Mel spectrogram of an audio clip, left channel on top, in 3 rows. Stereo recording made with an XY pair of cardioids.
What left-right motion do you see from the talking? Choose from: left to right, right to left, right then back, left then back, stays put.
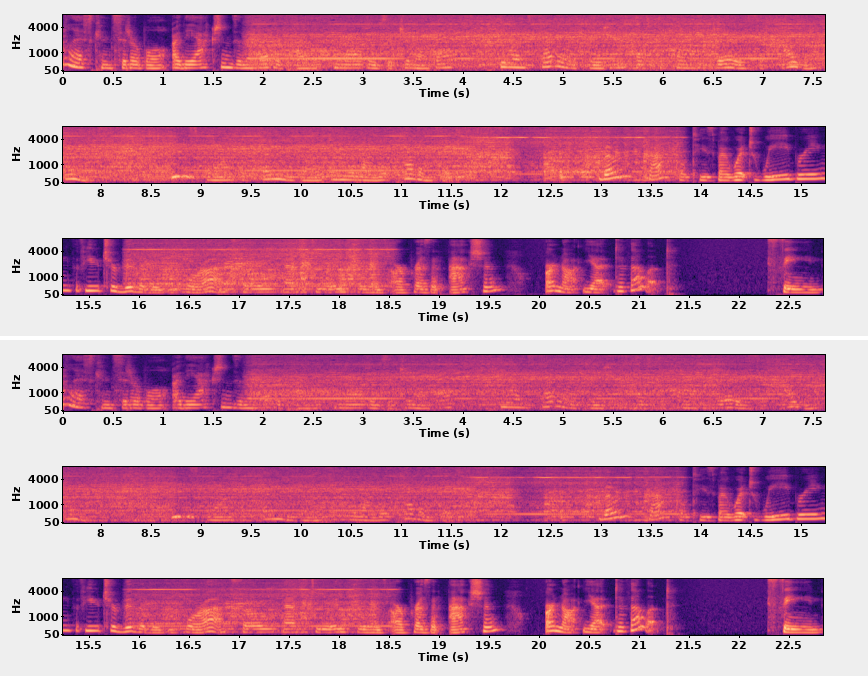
left to right.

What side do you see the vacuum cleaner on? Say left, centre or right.
left.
